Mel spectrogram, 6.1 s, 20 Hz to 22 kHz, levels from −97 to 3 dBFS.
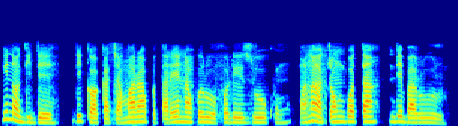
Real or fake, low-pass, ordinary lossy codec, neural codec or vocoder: real; 5.4 kHz; AAC, 24 kbps; none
